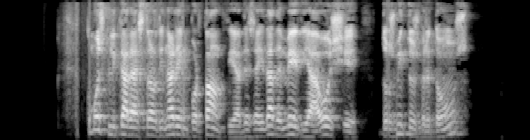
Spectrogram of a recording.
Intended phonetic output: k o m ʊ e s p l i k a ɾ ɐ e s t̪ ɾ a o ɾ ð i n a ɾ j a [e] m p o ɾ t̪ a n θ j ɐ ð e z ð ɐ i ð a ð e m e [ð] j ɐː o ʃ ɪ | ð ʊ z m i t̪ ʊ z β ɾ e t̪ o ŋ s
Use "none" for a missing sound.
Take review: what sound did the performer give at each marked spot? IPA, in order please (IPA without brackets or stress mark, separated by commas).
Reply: i, ð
